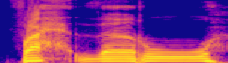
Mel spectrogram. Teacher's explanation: huruf ro yang memiliki tanda baca dhammah maka dibaca tabkhim, dibaca tebal, sehingga pangkalisan kita itu naik terangkat ke atas ketika kita mengucapkannya.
